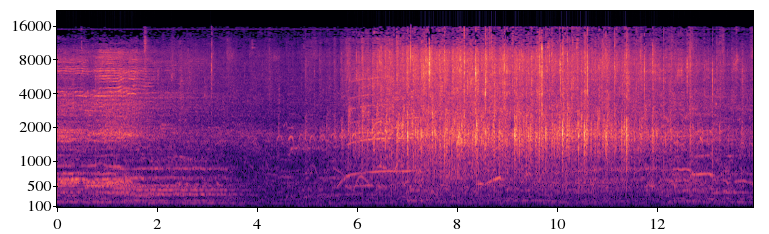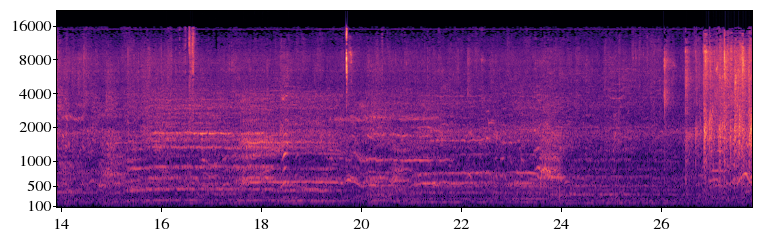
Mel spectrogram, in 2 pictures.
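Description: A large crowd sings together outdoors.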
